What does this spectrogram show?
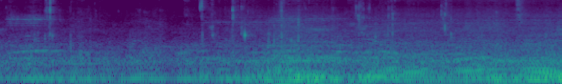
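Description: Close-up chewing of a mouthful of rice and cauliflower-potato curry, with scattered wet mouth clicks. There are soft squishing sounds as fingers mix rice and curry on the plate, over a low steady hum.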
